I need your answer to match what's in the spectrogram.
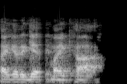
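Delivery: Boston accent, R sound dropped in "car". Showing how people in boston drop the letter r: boston accent. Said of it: "So a Boston accent is like".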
